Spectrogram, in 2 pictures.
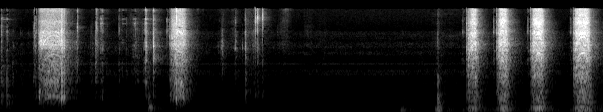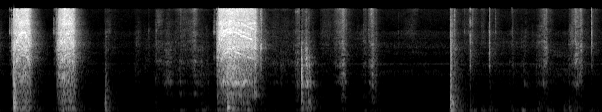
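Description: Makita cordless drill boring a three-eighths-inch hole into a wooden board, run in a string of short bursts about three a second, with a longer burst later.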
